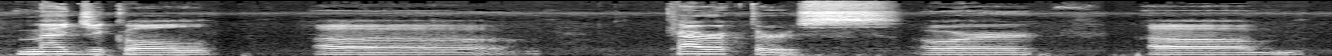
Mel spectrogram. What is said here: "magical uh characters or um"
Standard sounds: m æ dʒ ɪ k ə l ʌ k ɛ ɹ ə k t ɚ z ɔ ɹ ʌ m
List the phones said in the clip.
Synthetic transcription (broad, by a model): m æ dʒ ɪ k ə l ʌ k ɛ ɹ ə k t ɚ s ɔ ɹ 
